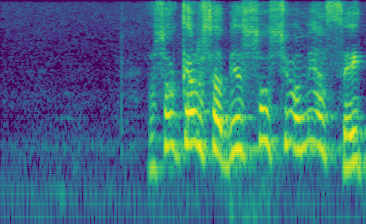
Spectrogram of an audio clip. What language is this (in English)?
Portuguese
